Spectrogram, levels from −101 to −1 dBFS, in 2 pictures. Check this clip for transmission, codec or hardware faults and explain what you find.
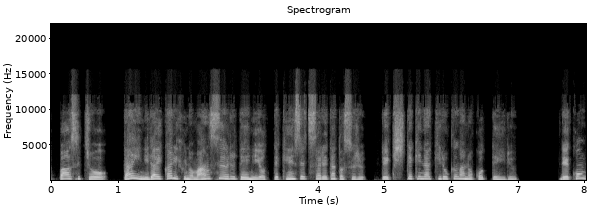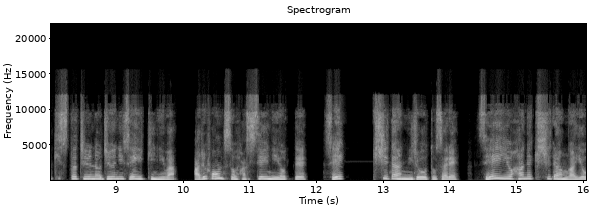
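One fault: a long network dropout from 12.35 to 12.87 s. Packets likely stopped arriving, so the receiver extended the last sound into a fading buzz, then held about 420 ms of near-silence. When audio resumes, half a second of it is gone.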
